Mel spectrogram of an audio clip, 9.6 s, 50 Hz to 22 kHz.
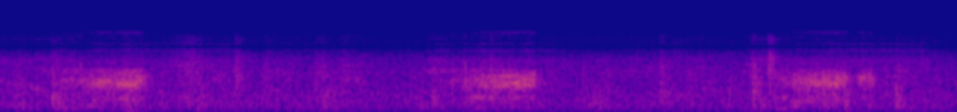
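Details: Son snoring with a booger in his nose; he says he doesn't snore. Soft, whistly nasal snores repeat about every 3.5 seconds over room noise: snoring with a nasal whistle.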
